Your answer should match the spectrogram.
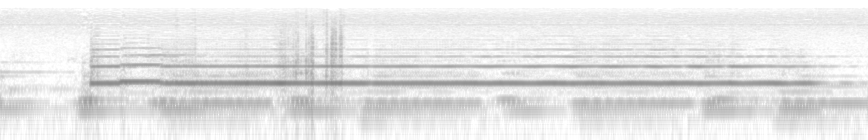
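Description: Saxophone quartet playing: after a brief pause, one saxophone holds a single long high note while the lower saxophones move through changing notes beneath it.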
